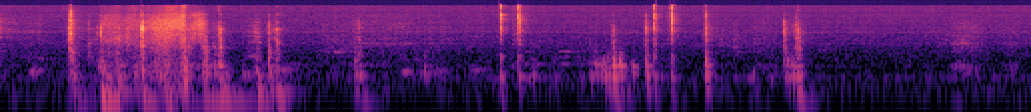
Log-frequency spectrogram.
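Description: Computer keyboard keystrokes in a quick run about half a second in, followed by several single sharp clicks over the next few seconds.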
